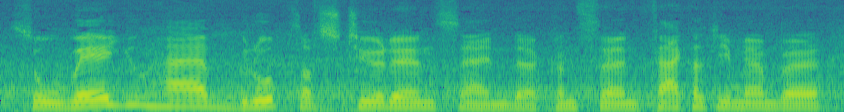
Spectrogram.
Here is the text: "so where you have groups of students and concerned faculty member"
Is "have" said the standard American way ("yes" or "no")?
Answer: yes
